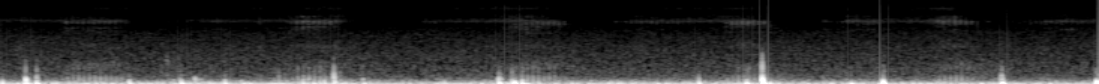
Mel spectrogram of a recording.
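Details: Steady deep rumbling purr from Kuri, a clingy orange tabby cat stretched out spread-eagle, punctuated by brief clicks and gurgling stomach sounds from the owner beneath.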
